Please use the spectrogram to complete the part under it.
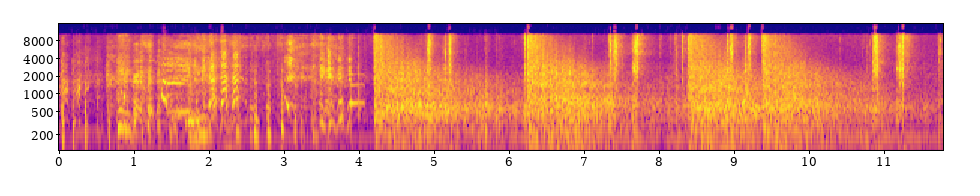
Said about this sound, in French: les deux copains jouent avec d'autres camarades avec des fusils à pompe, oui, des fusils à pompe, dans une forêt.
